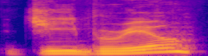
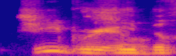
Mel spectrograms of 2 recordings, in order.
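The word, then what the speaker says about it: Djibril: The correct way to pronounce his name is Gibril. Gibril.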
